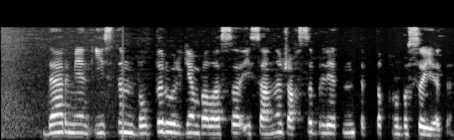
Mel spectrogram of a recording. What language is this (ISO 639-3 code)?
kaz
